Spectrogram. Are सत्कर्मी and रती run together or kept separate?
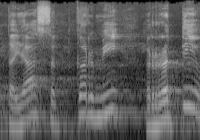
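separate. The last two words are kept as separate words. The speaker calls it right. "हे दोन स्वतंत्र शब्द आहे"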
